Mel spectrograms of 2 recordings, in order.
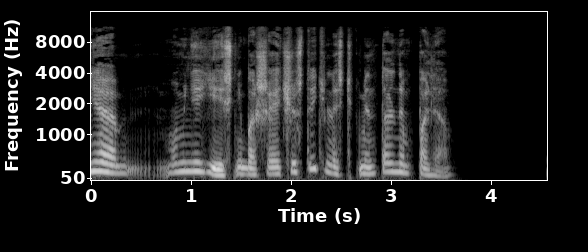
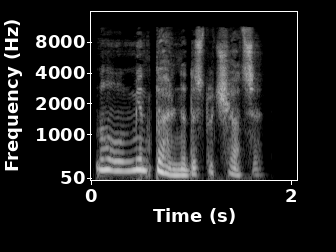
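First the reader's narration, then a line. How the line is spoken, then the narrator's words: Ashamed whisper. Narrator (Russian): прошептала она, словно призналась в чем-то постыдном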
